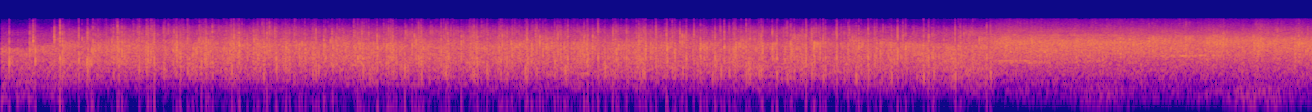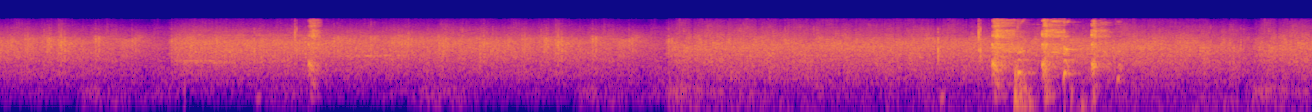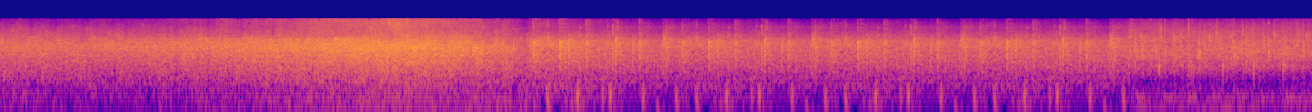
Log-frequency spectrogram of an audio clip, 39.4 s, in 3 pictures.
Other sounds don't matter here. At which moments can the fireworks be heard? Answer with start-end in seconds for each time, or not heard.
not heard.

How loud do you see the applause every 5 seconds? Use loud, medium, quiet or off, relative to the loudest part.
medium, medium, medium, medium, medium, loud, loud, medium.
